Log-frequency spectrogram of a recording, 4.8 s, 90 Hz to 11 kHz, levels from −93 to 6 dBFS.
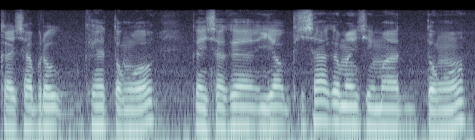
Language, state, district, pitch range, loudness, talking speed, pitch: Kokborok, Tripura, West Tripura, 130-140 Hz, -13 LUFS, 140 wpm, 135 Hz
